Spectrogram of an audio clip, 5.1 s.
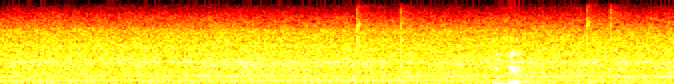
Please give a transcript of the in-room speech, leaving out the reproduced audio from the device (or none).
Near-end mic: hmm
